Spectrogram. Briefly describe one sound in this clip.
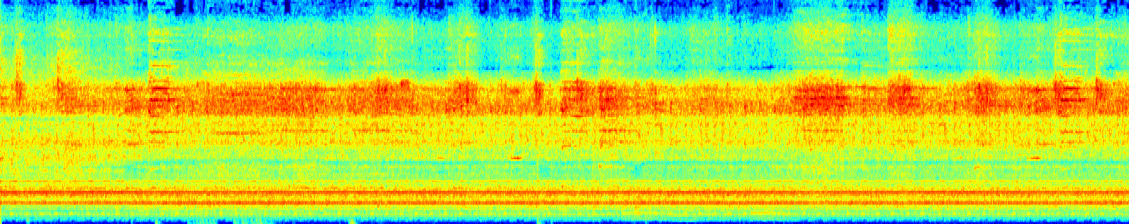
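A diesel train engine hums steadily as the train rolls along.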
